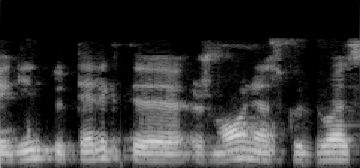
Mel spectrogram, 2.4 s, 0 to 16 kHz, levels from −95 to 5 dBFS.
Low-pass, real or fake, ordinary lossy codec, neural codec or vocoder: 7.2 kHz; real; MP3, 48 kbps; none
